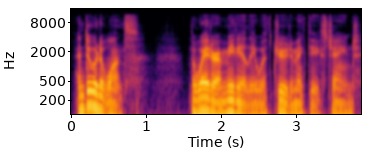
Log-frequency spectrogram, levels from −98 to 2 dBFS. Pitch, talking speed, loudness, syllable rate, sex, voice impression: 95 Hz, 200 wpm, -19 LUFS, 6.8 syllables/s, male, very masculine, very middle-aged, very thick, tensed, slightly powerful, slightly bright, hard, slightly muffled, fluent, slightly raspy, cool, very intellectual, very refreshing, sincere, calm, mature, very friendly, very reassuring, unique, slightly elegant, wild, sweet, slightly lively, kind, slightly modest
